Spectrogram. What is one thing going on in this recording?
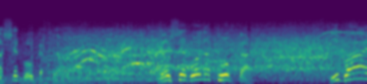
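A large crowd applauds loudly outdoors.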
